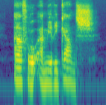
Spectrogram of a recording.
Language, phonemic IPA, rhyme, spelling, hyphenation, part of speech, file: Dutch, /ˌaː.froː.aː.meː.riˈkaːns/, -aːns, Afro-Amerikaans, Afro-Ame‧ri‧kaans, adjective, Nl-Afro-Amerikaans.ogg
- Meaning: Afro-American, pertaining to Afro-Americans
